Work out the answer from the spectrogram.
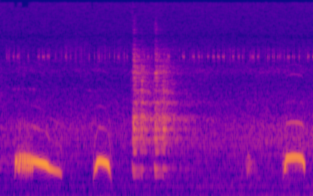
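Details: Spotted dove cooing as a lure for catching birds: a long descending coo, a short hoot, a brief rattly noise burst, then further soft coos.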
